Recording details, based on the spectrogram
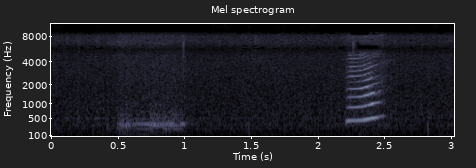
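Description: A Shiba Inu gives a soft, low murmur, then a brief rising whimpery yip while asleep.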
